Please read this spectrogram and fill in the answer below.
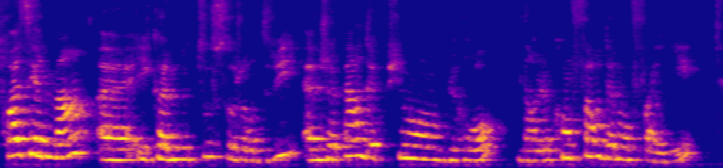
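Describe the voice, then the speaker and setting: A woman with a non-native accent speaks at a high pitch and moderate pace with ordinary pitch variation. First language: not French (speaking French). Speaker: university researcher. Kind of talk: academic conference presentation. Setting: home office, remote conference. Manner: hesitant, many fillers.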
